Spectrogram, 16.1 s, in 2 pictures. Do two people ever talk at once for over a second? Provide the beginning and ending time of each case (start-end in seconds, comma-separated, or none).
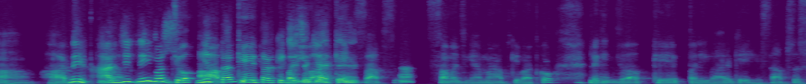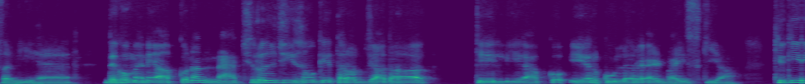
0.8-3.6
